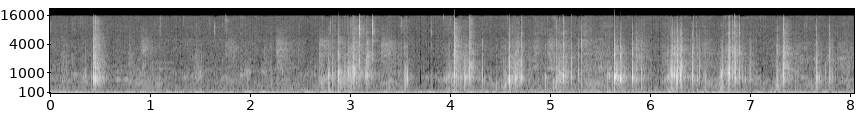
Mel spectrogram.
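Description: Close-up crunching as hard, brittle sticks are bitten and chewed, with sharp crisp crunches every half second or so, coming thicker from about three seconds in.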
